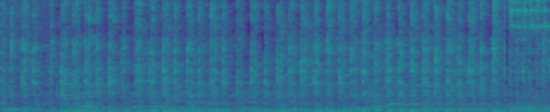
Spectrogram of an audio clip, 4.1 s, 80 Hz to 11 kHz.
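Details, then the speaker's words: Kawasaki Ninja 250 engine in a homemade go-cart, warmed up, on the original exhaust before the new muffler is fitted: harsh, raspy, high-pitched bark on throttle blips, loud enough to make ears ring. "The exhaust noise was high-pitched and actually made my ears ring. I'm pretty sure the neighbors didn't like it either."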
